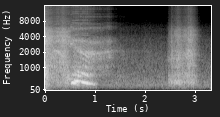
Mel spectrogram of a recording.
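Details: Sneezing on a severe hay fever day in summer, sneezes pouring out and unable to stop: a loud sneeze with a sharp burst of air, a pause, then a second softer expulsion.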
